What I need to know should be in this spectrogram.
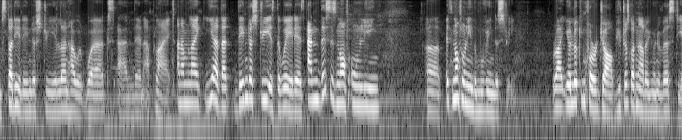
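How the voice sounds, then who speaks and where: A deep-voiced, middle-aged Nigerian woman who works as an actor and voice artist muses earnestly in a rambling selfie vlog from a small room. She often stops to rephrase herself, recorded on a phone at arm's length with slight background noise.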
